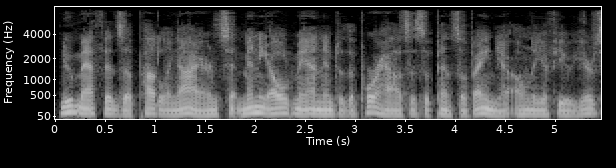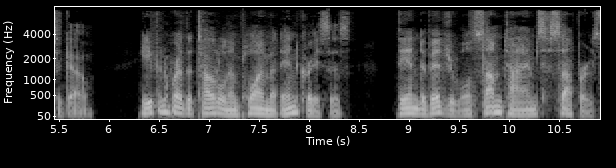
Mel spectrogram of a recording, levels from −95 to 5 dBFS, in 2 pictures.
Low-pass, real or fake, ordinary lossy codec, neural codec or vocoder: 7.2 kHz; fake; AAC, 32 kbps; vocoder, 44.1 kHz, 128 mel bands every 256 samples, BigVGAN v2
